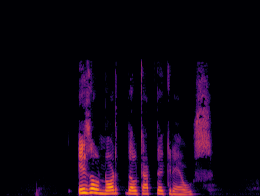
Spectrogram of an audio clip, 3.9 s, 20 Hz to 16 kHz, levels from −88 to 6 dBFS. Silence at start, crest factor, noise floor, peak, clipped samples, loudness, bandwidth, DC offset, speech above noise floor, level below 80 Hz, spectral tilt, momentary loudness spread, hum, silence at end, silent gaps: 1.15 s; 20 dB; -78 dBFS; -4 dBFS; under 0.1%; -21 LUFS; 11 kHz; under 0.1%; 57 dB; -82 dBFS; -4.5 dB/octave; 18 LU; none; 0.75 s; none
